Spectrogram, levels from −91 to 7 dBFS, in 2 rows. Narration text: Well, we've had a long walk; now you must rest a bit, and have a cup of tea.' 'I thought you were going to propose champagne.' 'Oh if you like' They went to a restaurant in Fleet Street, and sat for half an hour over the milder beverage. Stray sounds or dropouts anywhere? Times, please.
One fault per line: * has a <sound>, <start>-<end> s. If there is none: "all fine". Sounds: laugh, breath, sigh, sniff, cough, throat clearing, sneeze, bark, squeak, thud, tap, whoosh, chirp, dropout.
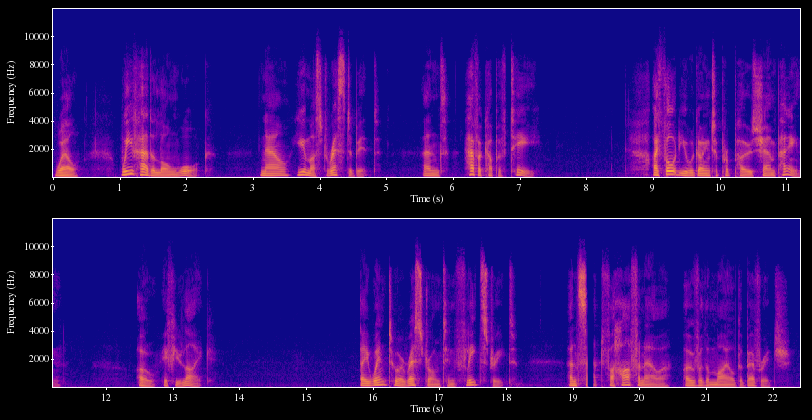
* has a dropout, 19.2-19.3 s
